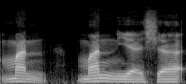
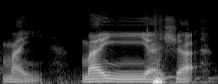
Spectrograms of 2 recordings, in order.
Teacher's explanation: bunyi nun sukunnya dimasukkan ke huruf ya, sehingga ini kita baca mai, jangan dibaca man yasha, jangan, tapi dibaca mai yasha, kemudian digunakan atau didengungkan sehingganya di bagian mai. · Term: idgham bi gunnah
